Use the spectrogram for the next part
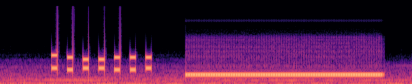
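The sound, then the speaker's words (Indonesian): A telephone sounds: seven quick keypad beeps in a row, then a single long, steady ringing tone held for about two seconds, fairly loud, with no voices. “Telepon lu.”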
